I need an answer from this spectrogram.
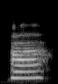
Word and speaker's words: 他: So here the next 3 are all pronounced the same. So we've got 他, 他, 他.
